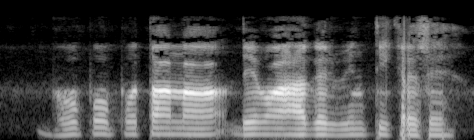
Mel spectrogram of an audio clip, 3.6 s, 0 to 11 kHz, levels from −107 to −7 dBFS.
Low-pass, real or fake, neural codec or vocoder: 7.2 kHz; real; none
